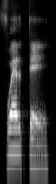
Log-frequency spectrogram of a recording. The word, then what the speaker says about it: fuerte: Fuerte. The diphthong is very important.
